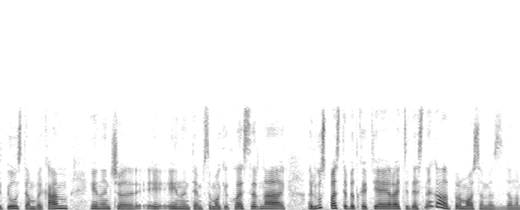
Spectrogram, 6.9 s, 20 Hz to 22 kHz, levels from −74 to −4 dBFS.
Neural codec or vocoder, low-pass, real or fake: none; 10.8 kHz; real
